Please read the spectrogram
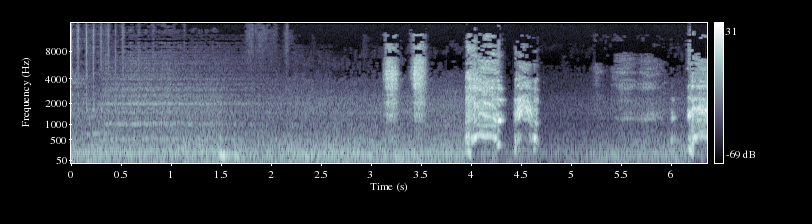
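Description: A man sniffs twice, then coughs and gags in short bursts, a reaction to a bad smell in a car cabin. A steady engine and road hum runs underneath.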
